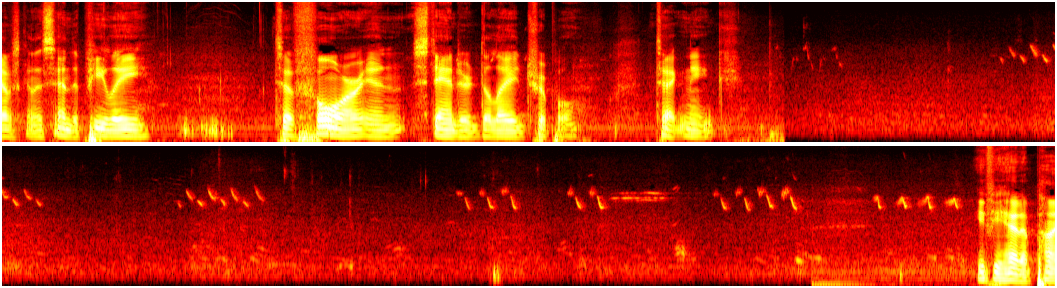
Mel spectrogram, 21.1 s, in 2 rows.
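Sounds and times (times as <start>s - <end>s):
faint bird chirps: 7.8s - 8.6s, 9.4s - 11.3s, 12.0s - 20.4s.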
